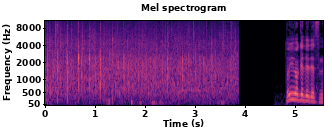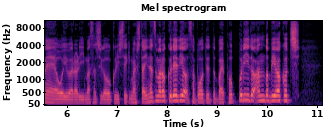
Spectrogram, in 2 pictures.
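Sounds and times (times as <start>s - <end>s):
crowd applauding: 0.0s - 3.9s
speech: 4.8s - 11.0s.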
